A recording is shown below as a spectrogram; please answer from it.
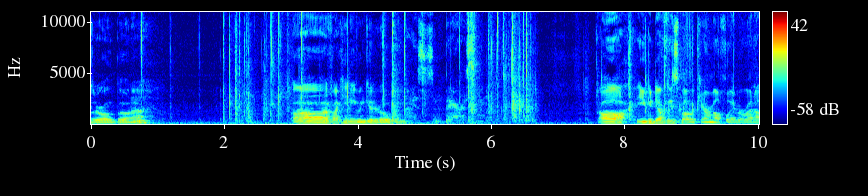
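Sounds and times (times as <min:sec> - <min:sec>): plastic pouch crinkling: 0:01.9 - 0:10.0.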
